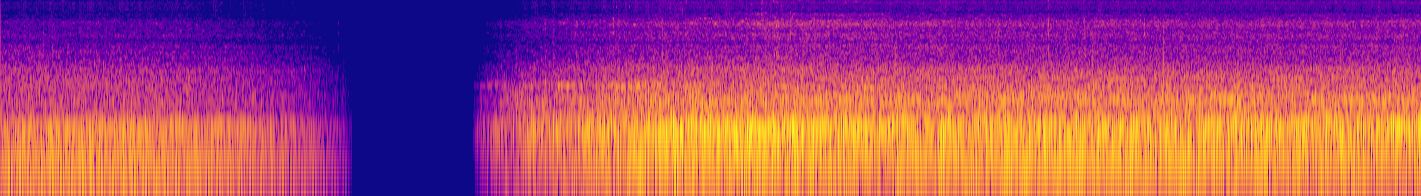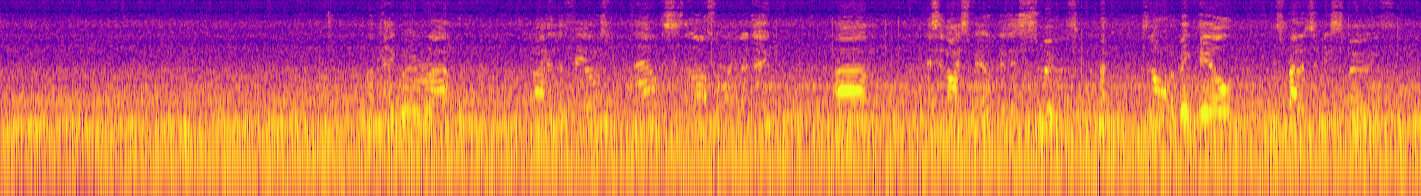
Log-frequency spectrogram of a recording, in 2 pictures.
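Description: John Deere tractor engine running steadily, heard from inside the cab. It fades out a few seconds in and comes back slightly louder, running on as the tractor drives.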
